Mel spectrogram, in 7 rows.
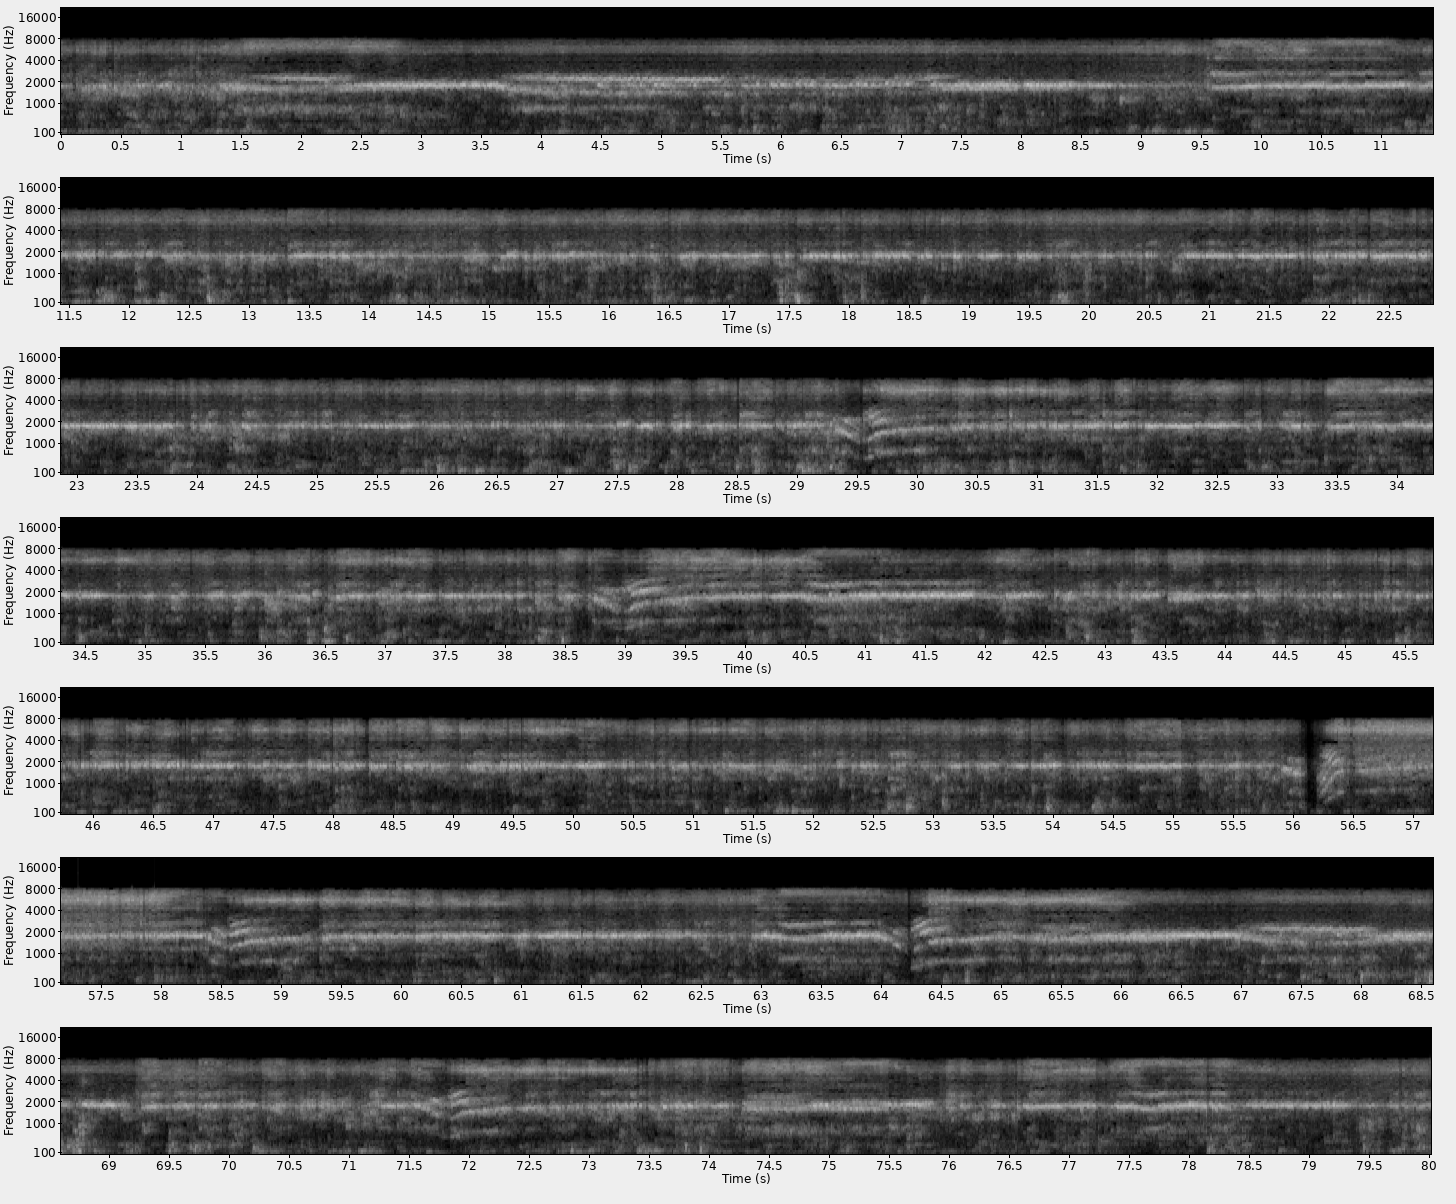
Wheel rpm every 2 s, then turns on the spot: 230, 220, 210, 220, 230, 230, 230, 230, 230, 230, 230, 230, 230, 230, 200, 230, 230, 230, 230, 210, 230, 230, 230, 230, 230, 230, 240, 210, 200, 220, 230, 220, 210, 220, 230, 220, 220, 230, 230, 240.
none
